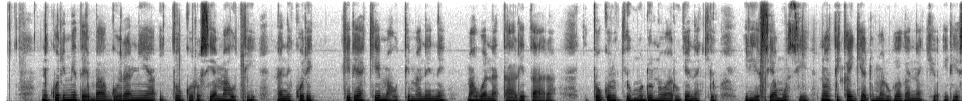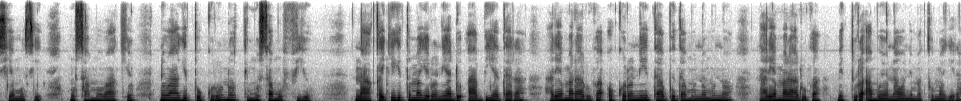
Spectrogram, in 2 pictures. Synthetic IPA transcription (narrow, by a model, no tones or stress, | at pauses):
nekoɾemeðɛbaɡoɾaniaʔitoɡoɾosja̰mahotinanekoɾe | keɾeakʰemaɦotimanɛnɛ | mahuanataːɾeðaɾa | itoɡoɾokiomodonɔwaɾuɣɛnakjɔ | iɾiɛsiamosienɔtikaiɣeadɔmaɾuɣaɣanakʰjɔʔiɾiɛsjamosemosamɔwakʰeɔnewaɣetoɡoɾonɔtimosamofio | nakaḭɡeɣetomaɣeɾwɔneadoʔabiaðaɾaːɾeamaɾaɾuɣaʔɔkɔɾɔneðaboðamonɔmonɔnaːɾeamaɾaɾṵɣa | metuɾa̰ʔamwɛɔnaɔnematomaɣḛɾa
